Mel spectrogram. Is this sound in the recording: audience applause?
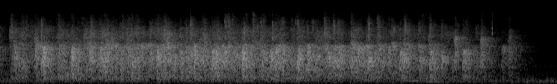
yes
